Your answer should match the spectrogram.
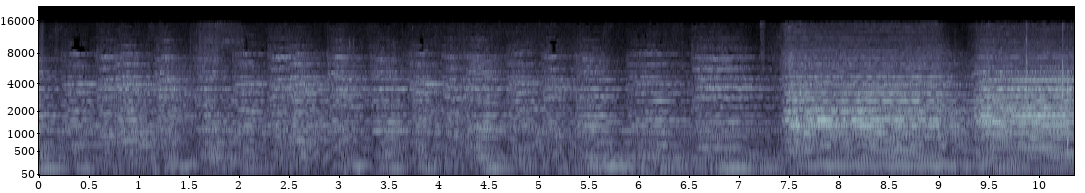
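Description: Organ music: a bass line stepping between notes under held chords, opening out into a fuller, louder chord about seven and a half seconds in.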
